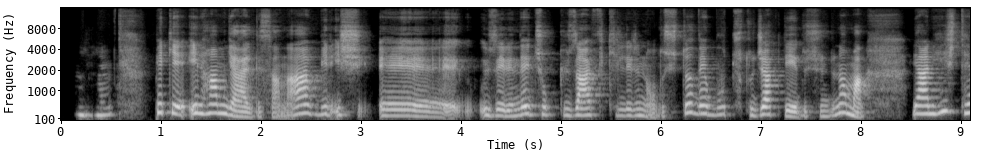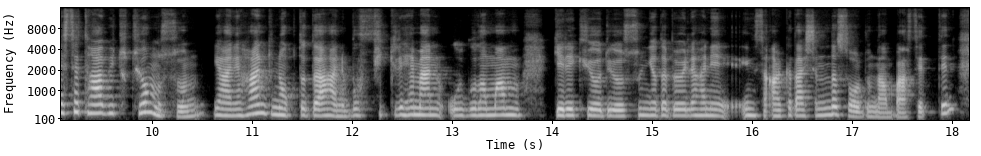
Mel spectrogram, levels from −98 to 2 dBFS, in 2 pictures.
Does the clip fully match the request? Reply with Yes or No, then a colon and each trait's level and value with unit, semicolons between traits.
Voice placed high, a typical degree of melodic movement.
Yes: high, 210 Hz; average, 3.8 semitones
